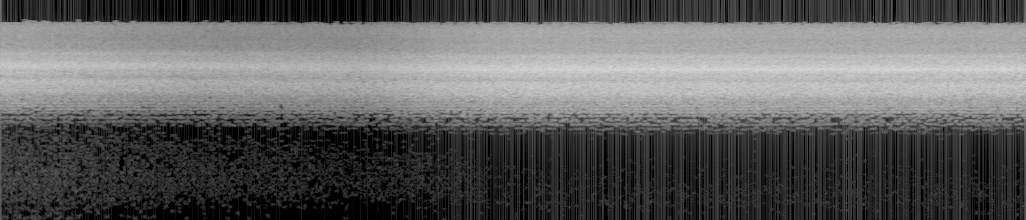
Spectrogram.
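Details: Cicadas singing on a summer day: a steady, hissing high-pitched drone with no breaks, quieter at first and swelling louder after about four seconds, then holding level.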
